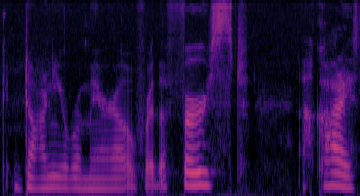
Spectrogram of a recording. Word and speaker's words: Dania Romero: I'm gonna say Dania Romero.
